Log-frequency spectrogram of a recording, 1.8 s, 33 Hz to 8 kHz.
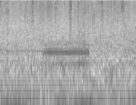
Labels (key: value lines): label: biophony, croak
recorder: SoundTrap 500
